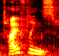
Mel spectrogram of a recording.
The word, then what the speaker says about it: tiefling: I'm just following the tiefling's lead. It's pronounced tiefling.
